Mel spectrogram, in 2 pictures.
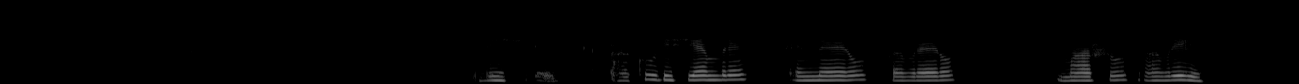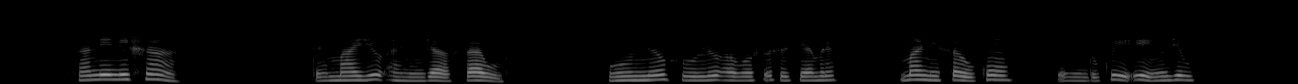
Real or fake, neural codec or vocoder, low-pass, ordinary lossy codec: fake; codec, 24 kHz, 3.1 kbps, DualCodec; 3.6 kHz; none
